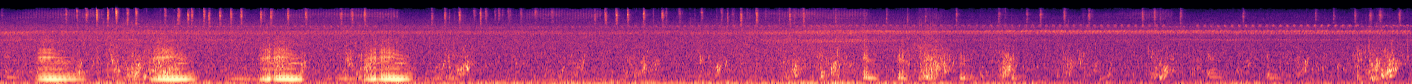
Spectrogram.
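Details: American bullfrog at a lake: four short, low, harmonic-rich croaking notes about a second apart in the first four seconds, then fainter scattered calls over a steady low hum, with high insect-like ticking throughout.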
